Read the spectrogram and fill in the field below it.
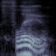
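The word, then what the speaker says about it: Flø: Because she's kind, but then she'll rip your heart out, I mean, as Flew draws a foul and a yellow from Brooks. Oh, right. It's the Norwegian pronunciation, Flew. It's a little odd.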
